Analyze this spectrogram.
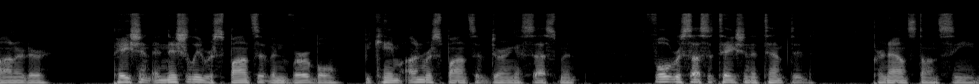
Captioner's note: breath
